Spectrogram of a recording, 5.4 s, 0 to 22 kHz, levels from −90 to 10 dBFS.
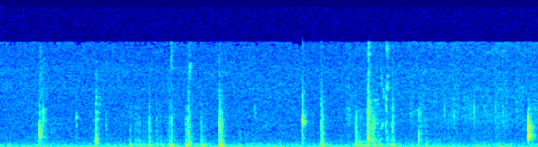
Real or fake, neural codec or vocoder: real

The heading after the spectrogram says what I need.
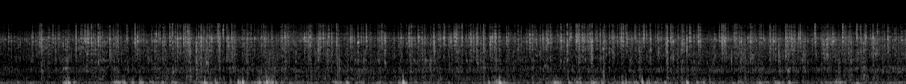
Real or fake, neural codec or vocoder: real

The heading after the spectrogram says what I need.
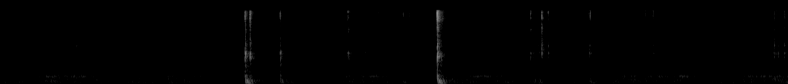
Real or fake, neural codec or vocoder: real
